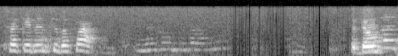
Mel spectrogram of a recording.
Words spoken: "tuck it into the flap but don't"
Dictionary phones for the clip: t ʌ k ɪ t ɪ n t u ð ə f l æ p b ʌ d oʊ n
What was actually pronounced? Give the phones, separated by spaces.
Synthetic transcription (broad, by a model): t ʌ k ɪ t ɪ n t u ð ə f ɑ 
